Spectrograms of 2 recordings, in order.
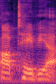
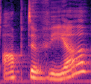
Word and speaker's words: Optavia: in this i have always thought it was pronounced octavia i have always said it that way i've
